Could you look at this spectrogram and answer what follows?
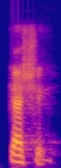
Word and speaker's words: cache: कैशे, CACHE, कैशे या कैश memory भी बोल देते हैं इसको. तो बहरहाल ये इस वक्त हमारा डिस्कशन नहीं है प्रोनाउंसिएशन. तो बहरहाल कैश मेमोरी या कैशे मेमोरी ज्यादा बोला जाता है.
